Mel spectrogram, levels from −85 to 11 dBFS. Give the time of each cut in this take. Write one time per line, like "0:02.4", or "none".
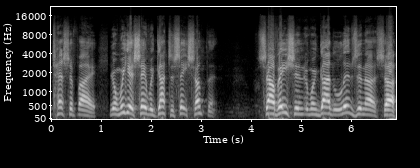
0:01.1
